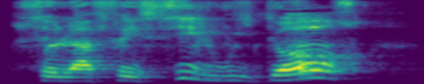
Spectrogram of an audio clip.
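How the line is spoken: Grumbled. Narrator (French): grommela l'un d'eux

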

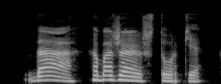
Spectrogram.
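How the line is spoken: Chuckling. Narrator (Russian): хохотнул Матвей

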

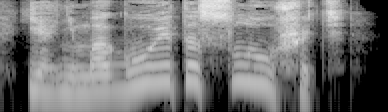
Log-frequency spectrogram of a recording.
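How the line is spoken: Despairing groan. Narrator (Russian): в отчаянии застонал я

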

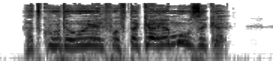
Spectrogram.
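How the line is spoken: Hoarse whisper. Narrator (Russian): хрипло прошептал Кулькин

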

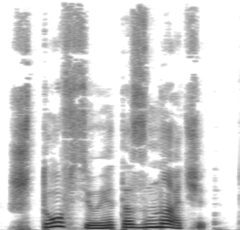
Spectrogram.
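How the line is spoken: Flustered angry growl. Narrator (Russian): прорычала я, чувствуя, как мои щеки начинают покрываться пятнами

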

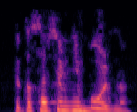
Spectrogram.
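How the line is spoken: Thin squeak. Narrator (Russian): Лиза тоненько пискнула

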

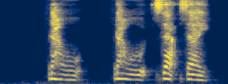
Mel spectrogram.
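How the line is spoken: Stammering in pain. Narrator (Vietnamese): miệng lắp bắp

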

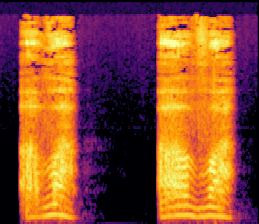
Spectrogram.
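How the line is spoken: Hoarse rasp. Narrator (Russian): прохрипел он

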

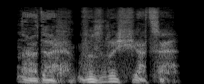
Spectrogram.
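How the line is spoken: Wounded mutter. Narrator (Russian): пробормотал, зажимая рану рукой

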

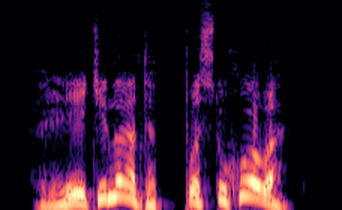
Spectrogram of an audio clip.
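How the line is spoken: Machine gunner shouting. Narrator (Russian): закричал в лицо Егорьеву пулеметчик

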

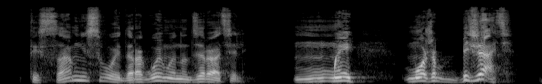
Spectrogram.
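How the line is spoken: Forced out. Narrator (Russian): Наконец выдавил он

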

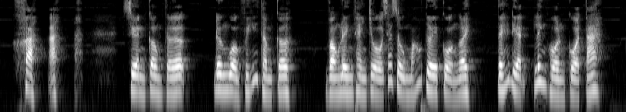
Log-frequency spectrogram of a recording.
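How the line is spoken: Loud defiant laugh. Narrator (Vietnamese): Lăng Gia Hoàng cười lớn một tiếng, nói

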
